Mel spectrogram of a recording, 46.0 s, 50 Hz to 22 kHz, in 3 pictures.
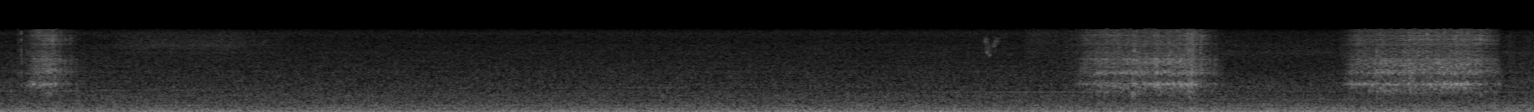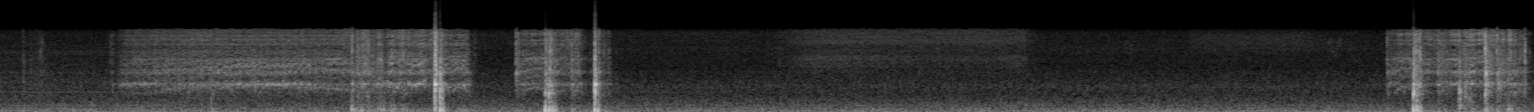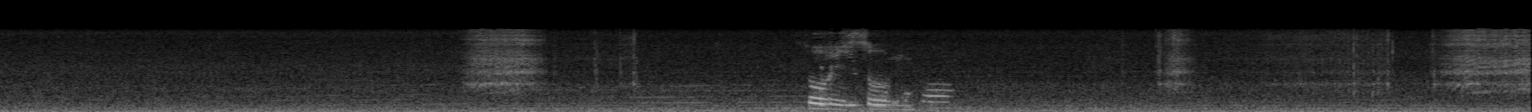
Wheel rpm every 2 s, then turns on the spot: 10, 0, 0, 0, 0, 50, 30, 40, 70, 90, 40, 0, 0, 0, 40, 30, 0, 20, 10, 0, 0, 10, 50.
14-16 42-44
